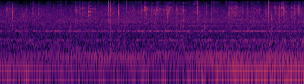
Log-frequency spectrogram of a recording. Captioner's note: horses galloping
